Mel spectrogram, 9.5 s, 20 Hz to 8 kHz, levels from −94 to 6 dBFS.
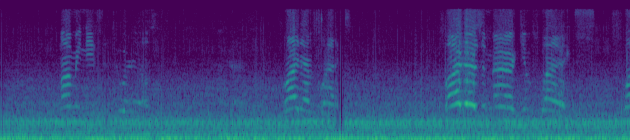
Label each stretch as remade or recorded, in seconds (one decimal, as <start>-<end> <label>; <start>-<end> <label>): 0.0-7.6 recorded; 7.6-8.9 remade; 8.9-9.5 recorded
